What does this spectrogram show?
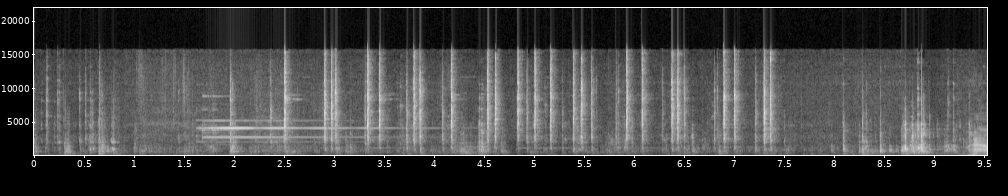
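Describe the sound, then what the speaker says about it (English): A pulley system clicks and ratchets in quick, irregular bursts of sharp mechanical ticks while wood is bent for a boat, close and loud with brief pauses between runs. "Wow, you have a pulley system even."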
